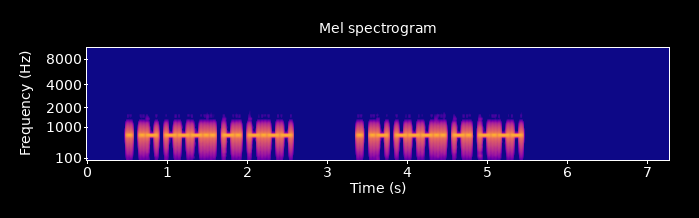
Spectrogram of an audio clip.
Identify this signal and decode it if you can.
Morse code, heard as a keyed tone, about 30 wpm, 700 Hz. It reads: EA8NY EA8NY
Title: DXCC-100 Call Signs - 5 Characters - Repeated 2x - 30wpm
